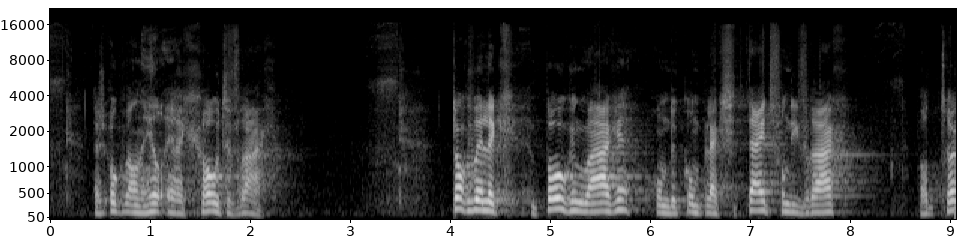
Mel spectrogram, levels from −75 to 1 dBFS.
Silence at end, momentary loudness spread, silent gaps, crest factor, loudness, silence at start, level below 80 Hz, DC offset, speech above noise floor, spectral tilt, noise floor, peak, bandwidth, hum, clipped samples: 0 s; 17 LU; none; 20 dB; -21 LUFS; 0.15 s; -68 dBFS; under 0.1%; 40 dB; -6 dB/octave; -60 dBFS; -2 dBFS; 17 kHz; none; under 0.1%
